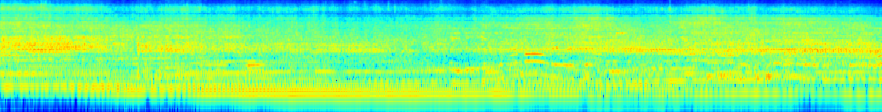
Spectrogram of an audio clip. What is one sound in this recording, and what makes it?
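Race car engines drone in the distance.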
